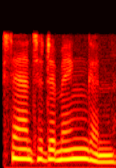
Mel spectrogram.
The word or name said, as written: Santo Domingan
